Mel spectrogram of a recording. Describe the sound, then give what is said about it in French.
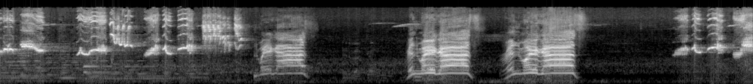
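A voice imitates a bird, letting out a series of harsh, raspy squawks mixed with shrill chirping bursts, loud, in uneven clusters with short pauses between. “Une machine qui nous permet de comprendre le langage des oiseaux.”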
